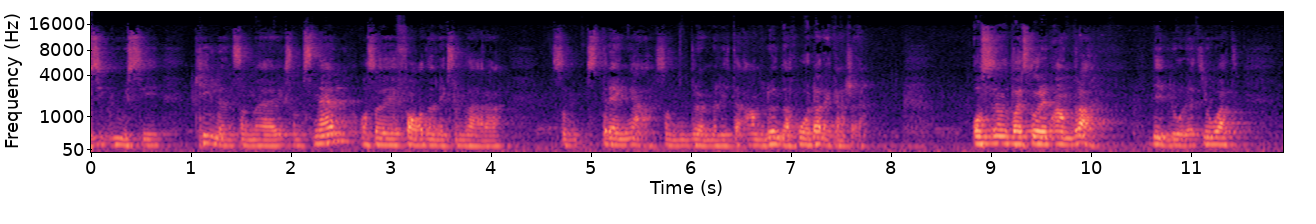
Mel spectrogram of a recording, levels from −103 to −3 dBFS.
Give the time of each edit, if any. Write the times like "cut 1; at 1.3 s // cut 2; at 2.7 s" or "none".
none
